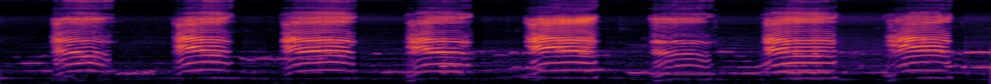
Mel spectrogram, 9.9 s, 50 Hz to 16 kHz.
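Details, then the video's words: Two cats facing each other and wanting to fight give a run of eight loud, harsh, rising-and-falling wails, each about a second long and repeated roughly every 1.2 seconds, with faint lower moaning between. "the sound of cats wanting to fight the sound of w cats facing each other"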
